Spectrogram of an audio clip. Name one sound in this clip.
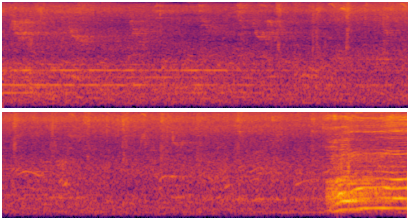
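A large crowd murmurs softly outdoors.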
